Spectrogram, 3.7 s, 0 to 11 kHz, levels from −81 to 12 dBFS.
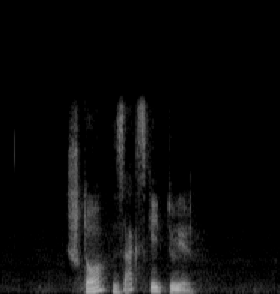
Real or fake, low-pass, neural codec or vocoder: fake; 7.2 kHz; codec, 16 kHz, 1 kbps, X-Codec, WavLM features, trained on Multilingual LibriSpeech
